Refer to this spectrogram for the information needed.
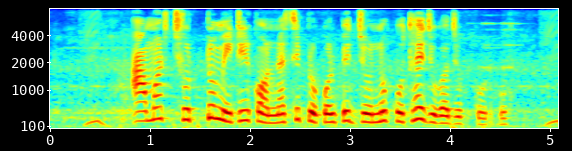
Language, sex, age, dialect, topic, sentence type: Bengali, female, 18-24, Standard Colloquial, banking, question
